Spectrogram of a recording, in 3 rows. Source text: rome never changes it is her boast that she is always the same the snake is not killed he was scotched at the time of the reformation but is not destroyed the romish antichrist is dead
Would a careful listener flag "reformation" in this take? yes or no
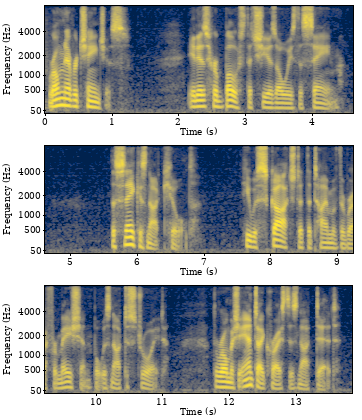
no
